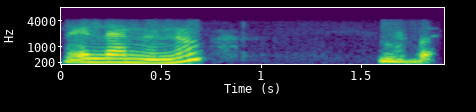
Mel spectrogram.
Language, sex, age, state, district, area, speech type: Kannada, female, 45-60, Karnataka, Bangalore Urban, urban, conversation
